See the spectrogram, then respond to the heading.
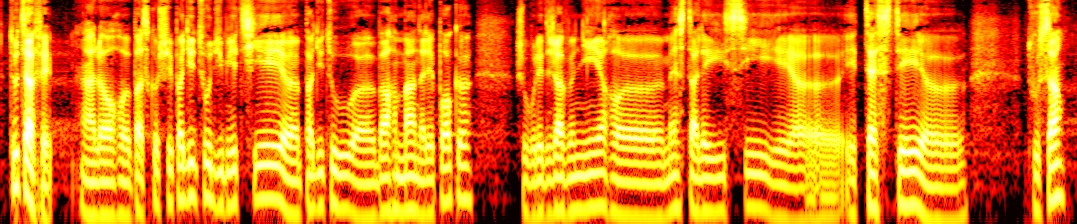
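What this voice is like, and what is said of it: Slight Australian and Aveyron accent. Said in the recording (French): “il a un petit accent parce qu'il est un peu australien, un peu aveyronnais”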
